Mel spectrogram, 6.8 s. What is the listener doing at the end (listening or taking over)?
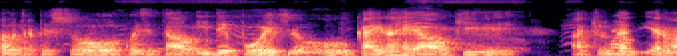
listening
